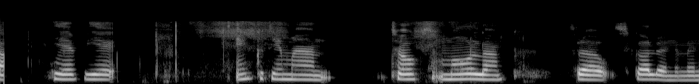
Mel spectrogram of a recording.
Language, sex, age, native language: Icelandic, female, 14, Icelandic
